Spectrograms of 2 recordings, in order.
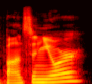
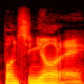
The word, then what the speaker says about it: Bonsignore: When I was growing up, I would say it was Bonsignore. And then after doing the Try Guys podcast, they would call me Bonsignore, which is how it is actually pronounced.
